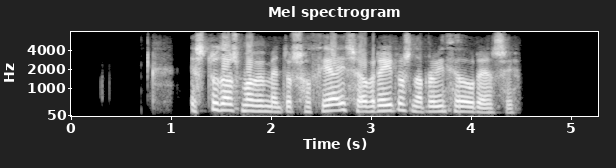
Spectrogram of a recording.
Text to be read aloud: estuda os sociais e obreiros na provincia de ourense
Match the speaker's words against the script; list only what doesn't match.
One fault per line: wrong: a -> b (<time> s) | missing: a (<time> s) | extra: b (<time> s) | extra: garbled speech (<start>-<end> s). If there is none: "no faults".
extra: movementos (1.8 s)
